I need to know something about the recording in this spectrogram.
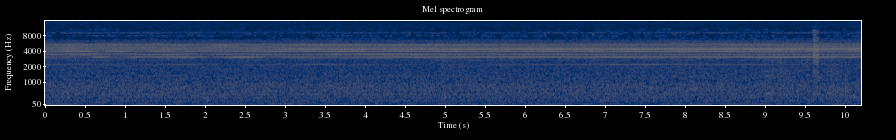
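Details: Vintage McGraw Edison box fan after motor bearing cleaning, switch tightened and cage screw replaced, repair complete: even steady whoosh of air with faint constant hum, no rattle, ticking or scraping; healthy.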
